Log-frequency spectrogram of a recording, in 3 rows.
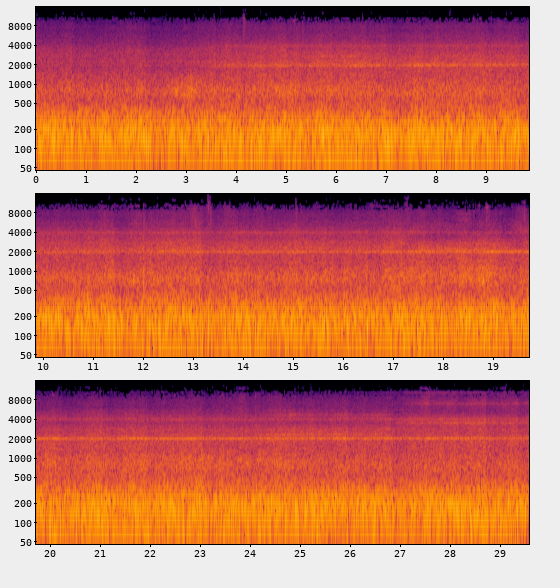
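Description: Cabin noise inside an N700 series (7000 番台) Shinkansen running at high speed: a steady low rumble of wheels on rail, running gear and air, with a faint thin high-pitched tone joining about four seconds in.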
